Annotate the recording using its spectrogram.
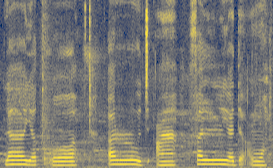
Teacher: dibaca dengan pantulan tidak terlalu kuat atau ringan karena huruf tersebut berada di tengah lafaz dan segera disambung bacaan setelahnya. Cara membaca dengan memanturkan suara huruf qol-qolah tersebut secara lembut. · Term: Qol-qolah surah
